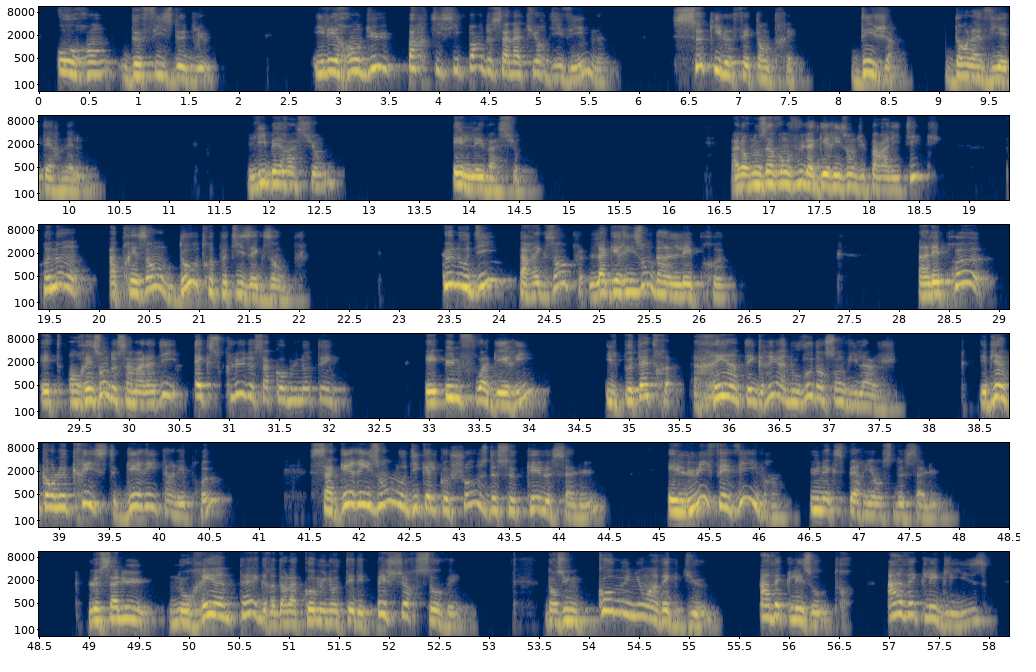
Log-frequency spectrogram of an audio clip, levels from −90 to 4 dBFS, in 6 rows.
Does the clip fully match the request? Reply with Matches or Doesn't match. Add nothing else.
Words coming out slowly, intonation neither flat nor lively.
Doesn't match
